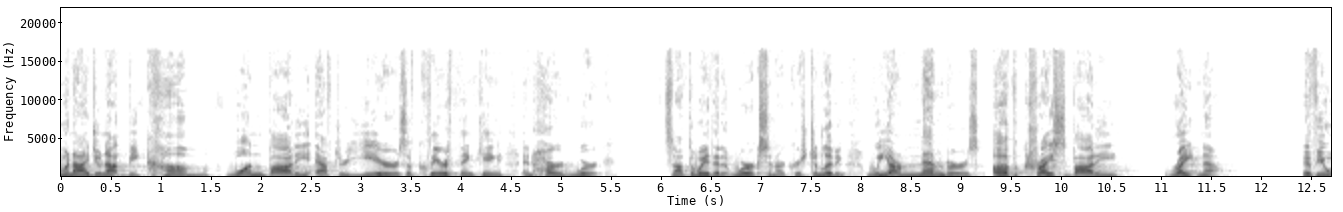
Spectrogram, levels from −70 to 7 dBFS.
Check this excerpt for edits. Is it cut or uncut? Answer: uncut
